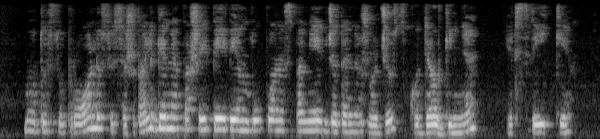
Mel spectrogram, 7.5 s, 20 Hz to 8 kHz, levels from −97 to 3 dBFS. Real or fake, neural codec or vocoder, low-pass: real; none; 7.2 kHz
